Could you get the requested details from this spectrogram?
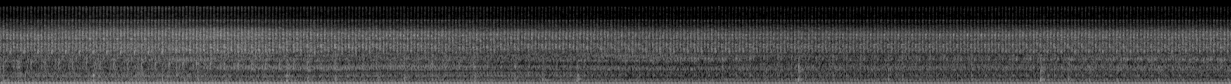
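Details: VW T5 van, 1.9 L 102 diesel, cold start after sitting 24+ hours, idling: steady fast rattling knock about two to three per second, lasting about 7 minutes then gone; rattle stops with clutch pressed, returns when released; source unknown.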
